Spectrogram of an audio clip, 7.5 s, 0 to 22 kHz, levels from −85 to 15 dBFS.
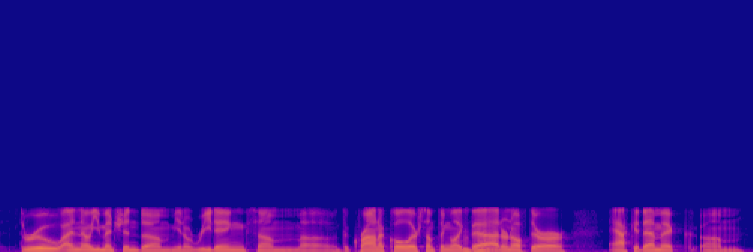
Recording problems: high frequencies cut off; severe; nothing above 4 kHz

